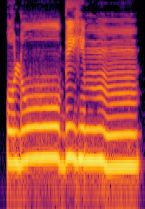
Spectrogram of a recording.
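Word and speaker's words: قلوبهم: Fa ya kasra fi qulubihim. Read qaf with a thick voice. This is mustalia qaf. This is not kaf.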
